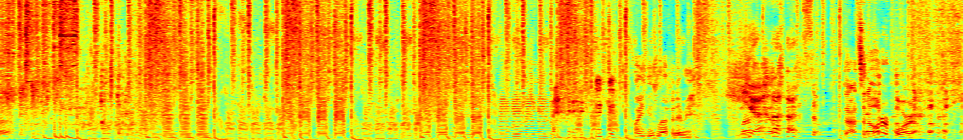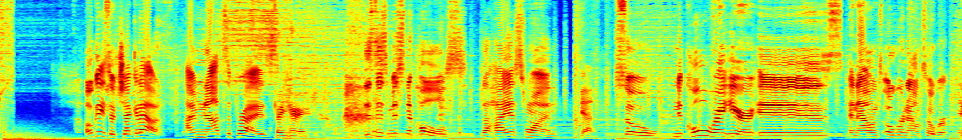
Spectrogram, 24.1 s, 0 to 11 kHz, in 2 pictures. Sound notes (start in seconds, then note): 0.1 dramatic music; 9.3 employees chuckling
